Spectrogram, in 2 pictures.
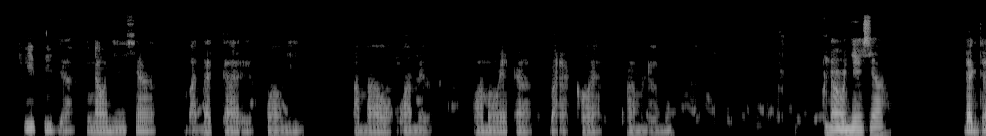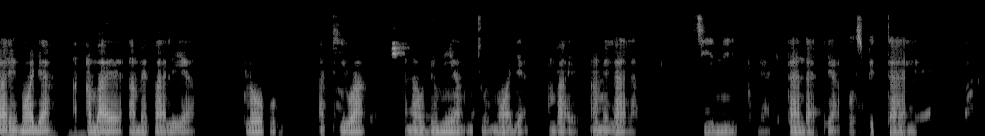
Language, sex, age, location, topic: Swahili, male, 25-35, Nakuru, health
